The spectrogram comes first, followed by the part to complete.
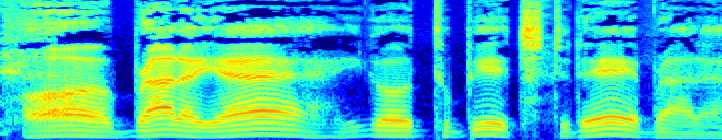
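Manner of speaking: put-on Hawaiian local character voice. Improvising a beach chat on request, the speaker plays someone in Hawaii: playing a Hawaiian local. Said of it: "I'll be a Hawaiian".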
